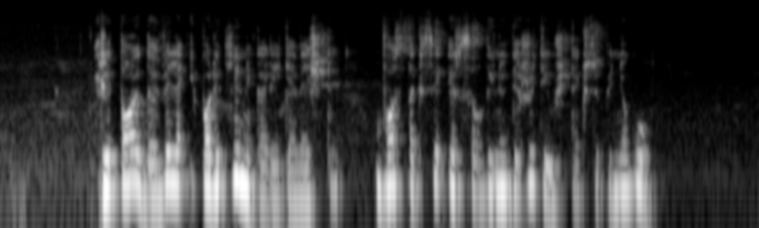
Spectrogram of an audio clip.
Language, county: Lithuanian, Klaipėda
